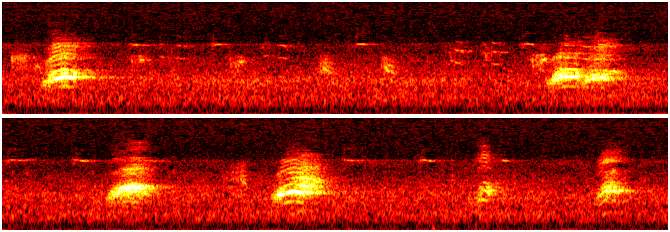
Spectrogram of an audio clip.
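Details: Night herons departing their roost give a run of six or so gruff, barking croaks at irregular intervals, some doubled, over a faint background of Great Reed Warbler chatter.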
